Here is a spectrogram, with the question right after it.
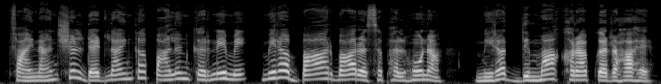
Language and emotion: Hindi, angry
